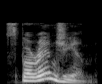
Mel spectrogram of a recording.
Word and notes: sporangium: British English

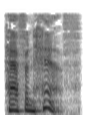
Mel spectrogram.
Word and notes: half-and-half: British English

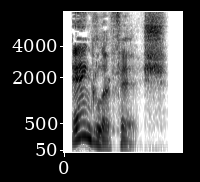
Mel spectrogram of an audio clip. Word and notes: anglerfish: British English

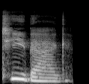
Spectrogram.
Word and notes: tea bag: British English

